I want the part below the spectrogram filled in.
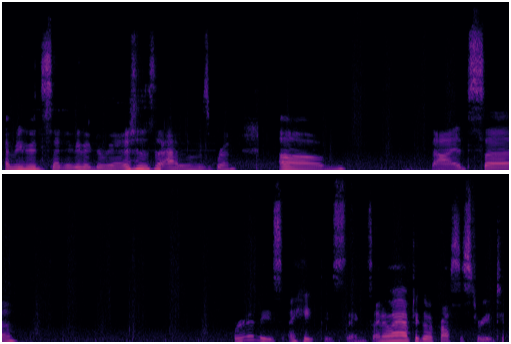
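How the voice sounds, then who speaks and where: A woman's voice: mid-range voice, steady tone, normal speed, long pauses, rough recording. A woman in her thirties, a live streamer chatting casually, rambling and swearing freely. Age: 30s. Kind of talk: casual chat.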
